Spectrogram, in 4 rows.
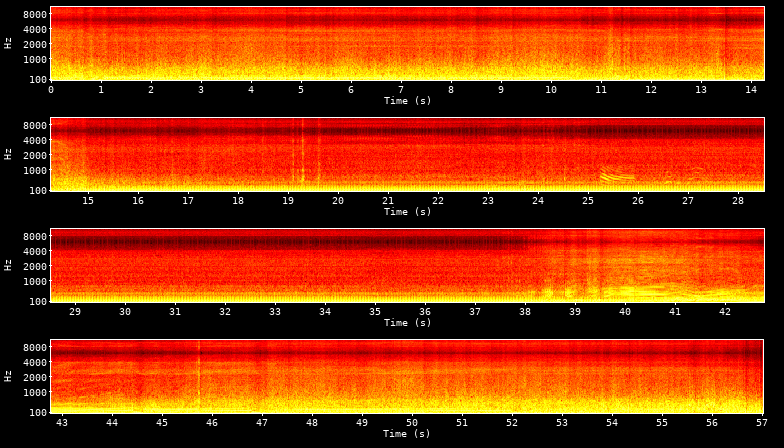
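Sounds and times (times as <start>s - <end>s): wind over microphone: 0.0s - 18.0s, 37.9s - 57.0s
motorcycle engine: 0.0s - 57.0s
second motorcycle accelerating: 0.0s - 57.0s.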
